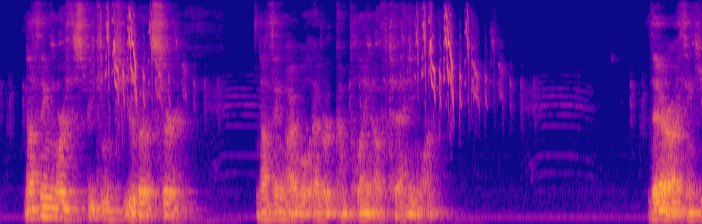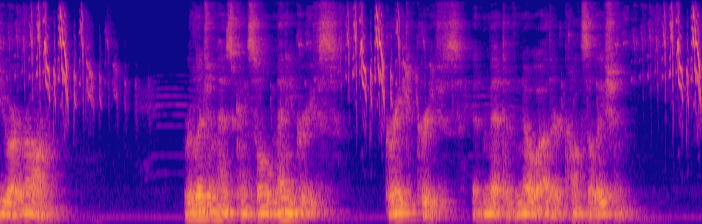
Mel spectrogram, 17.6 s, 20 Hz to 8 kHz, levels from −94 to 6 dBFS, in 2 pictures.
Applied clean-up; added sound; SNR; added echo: none; Bird; 15 dB; reverberation time 0.6 s.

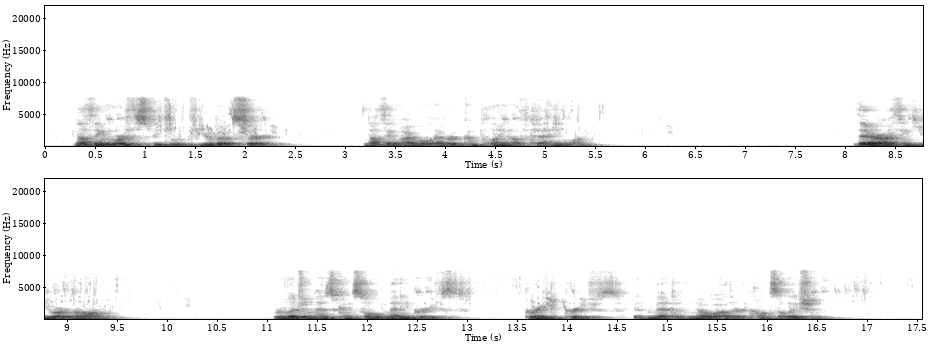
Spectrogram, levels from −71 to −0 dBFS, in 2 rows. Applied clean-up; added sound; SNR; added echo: neural separator model SepFormer DNS4.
